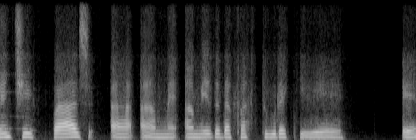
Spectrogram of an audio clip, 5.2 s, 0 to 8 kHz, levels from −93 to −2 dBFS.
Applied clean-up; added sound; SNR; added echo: neural mask model RNNoise.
